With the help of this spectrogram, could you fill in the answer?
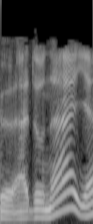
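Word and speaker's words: Adonaï: le tétragramme que l'on prononce donc Adonai, hein, et c'est un récit beaucoup plus sombre.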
